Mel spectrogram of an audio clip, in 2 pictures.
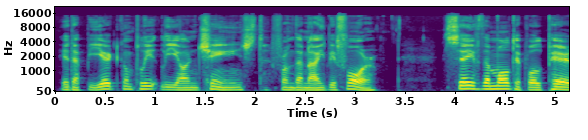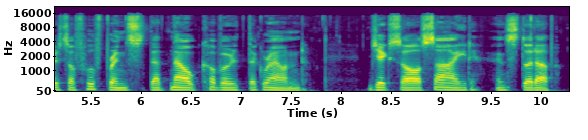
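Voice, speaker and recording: Mellow man narrating a story, close and dry. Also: lowish voice, steady tone, unhurried, no echo. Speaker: fan fiction narrator. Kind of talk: scripted audiobook-style story narration.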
